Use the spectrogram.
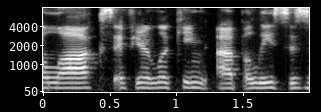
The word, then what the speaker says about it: Alese: You can find Beyond the Locks if you're looking up Elise's name. It's spelled Alese, and it's Johnston with a T, Johnston.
